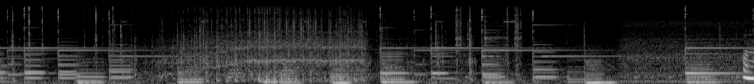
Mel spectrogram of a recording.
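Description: A home sewing machine stitches a D-ring tab for a handmade shoulder bag, running in loud close bursts of rapid needle clatter separated by brief pauses, with light tinkling clicks and no talking.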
